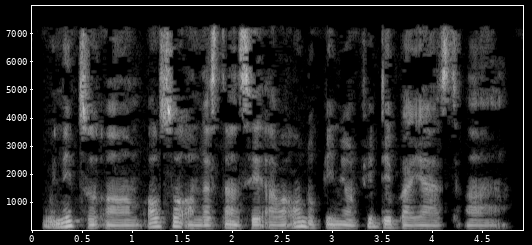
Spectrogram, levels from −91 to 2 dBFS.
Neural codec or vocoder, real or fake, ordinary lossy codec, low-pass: vocoder, 24 kHz, 100 mel bands, Vocos; fake; MP3, 32 kbps; 7.2 kHz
